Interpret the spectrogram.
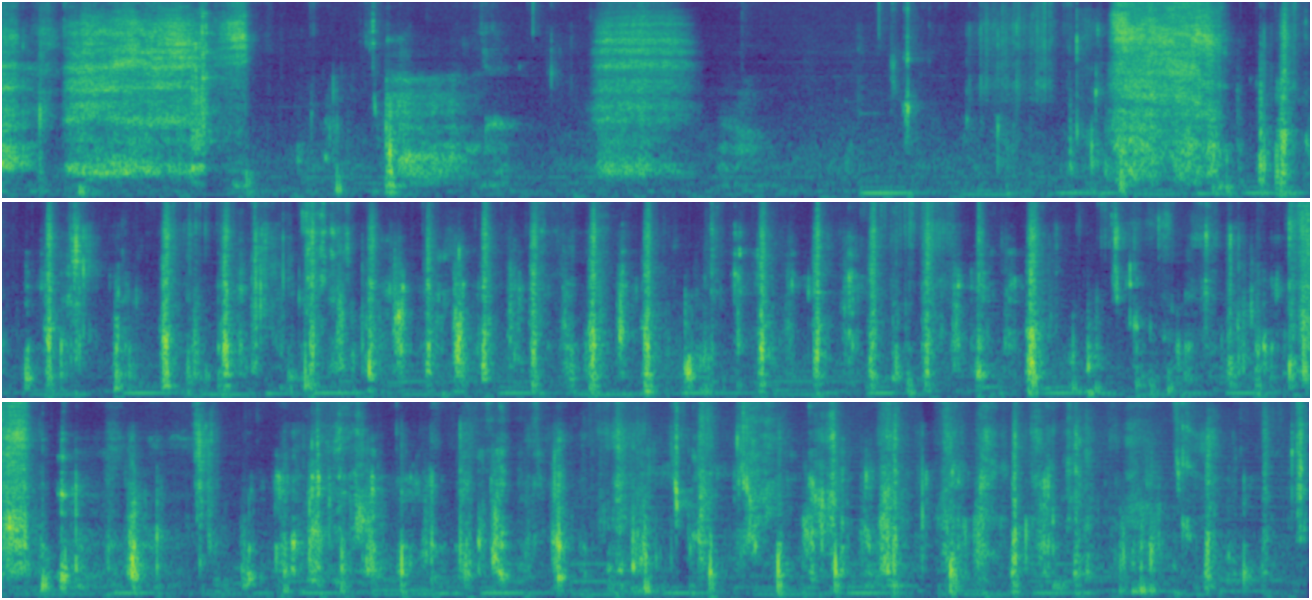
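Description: Close-miked eating sounds: a man chewing mouthfuls of rice and Korean side dishes, with many crunchy, wet chewing clicks several times a second, densest over the last two thirds.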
